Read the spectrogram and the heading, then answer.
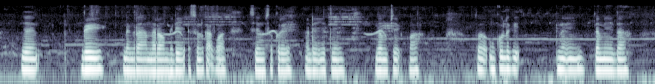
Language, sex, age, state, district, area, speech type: Santali, male, 18-30, West Bengal, Uttar Dinajpur, rural, spontaneous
